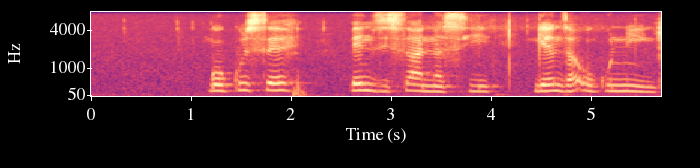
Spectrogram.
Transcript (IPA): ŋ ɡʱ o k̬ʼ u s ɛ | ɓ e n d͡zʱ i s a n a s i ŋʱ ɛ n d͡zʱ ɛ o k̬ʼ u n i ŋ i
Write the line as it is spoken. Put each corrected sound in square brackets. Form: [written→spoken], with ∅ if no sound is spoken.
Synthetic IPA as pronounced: ŋ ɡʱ o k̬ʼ u s ɛ | ɓ e n d͡zʱ i s a n a s i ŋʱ ɛ n d͡zʱ [ɛ→a] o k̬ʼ u n [i→iː] ŋ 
